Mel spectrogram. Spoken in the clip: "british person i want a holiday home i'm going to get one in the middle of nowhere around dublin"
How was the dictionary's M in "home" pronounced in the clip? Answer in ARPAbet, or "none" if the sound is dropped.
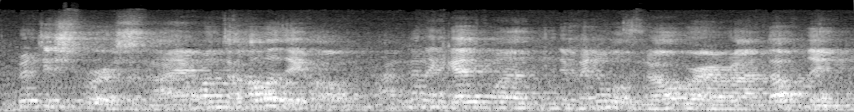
none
